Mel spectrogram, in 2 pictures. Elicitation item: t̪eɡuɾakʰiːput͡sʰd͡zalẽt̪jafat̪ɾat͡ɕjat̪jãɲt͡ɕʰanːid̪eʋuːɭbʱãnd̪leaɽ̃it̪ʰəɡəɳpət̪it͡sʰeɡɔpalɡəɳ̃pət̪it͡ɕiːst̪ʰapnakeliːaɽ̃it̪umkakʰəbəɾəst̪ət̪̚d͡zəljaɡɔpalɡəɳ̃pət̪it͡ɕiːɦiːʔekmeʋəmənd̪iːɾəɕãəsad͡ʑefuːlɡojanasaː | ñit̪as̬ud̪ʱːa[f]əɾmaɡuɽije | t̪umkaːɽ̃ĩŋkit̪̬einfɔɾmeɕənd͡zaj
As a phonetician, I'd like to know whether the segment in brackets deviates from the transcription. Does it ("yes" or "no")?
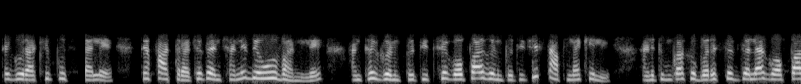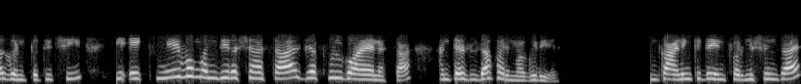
no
